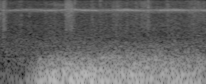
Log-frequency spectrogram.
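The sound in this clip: Thunder from a passing storm, a deep, loud rolling rumble that swells and holds steadily for a couple of seconds without a sharp crack.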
